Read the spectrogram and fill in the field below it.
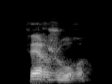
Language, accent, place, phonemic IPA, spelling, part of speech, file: French, France, Lyon, /fɛʁ ʒuʁ/, faire jour, verb, LL-Q150 (fra)-faire jour.wav
- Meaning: to be daylight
